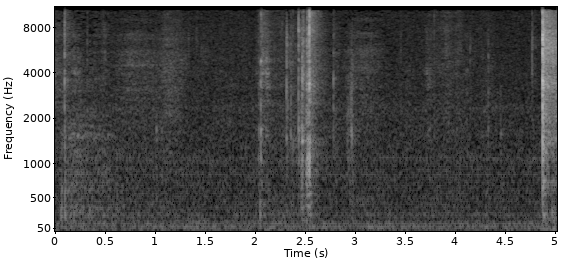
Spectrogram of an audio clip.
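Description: Light clicks and taps of a metal rivet and backup washer being pressed into a hard plastic kneepad frame: a small cluster about two seconds in and a sharper click near the end.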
